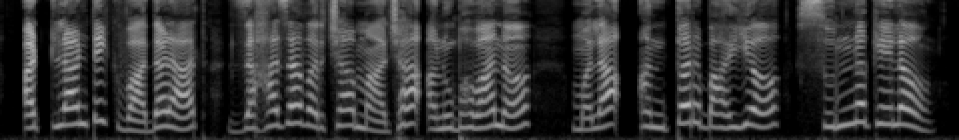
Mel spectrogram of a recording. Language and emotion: Marathi, surprised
